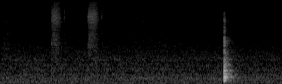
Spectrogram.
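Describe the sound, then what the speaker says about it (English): Two quick, faint spritzes of water from a spray bottle during rubber stamping, close together, then a soft thud a moment later in an otherwise quiet room. "spritz some water on"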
